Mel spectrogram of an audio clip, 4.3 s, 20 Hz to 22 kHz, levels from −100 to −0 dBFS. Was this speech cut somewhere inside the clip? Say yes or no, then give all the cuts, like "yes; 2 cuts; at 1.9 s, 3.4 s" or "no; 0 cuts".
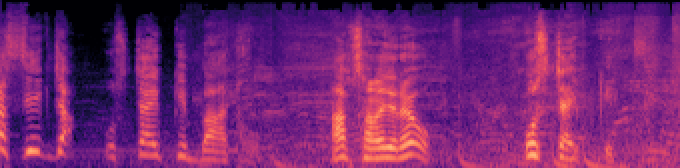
no; 0 cuts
